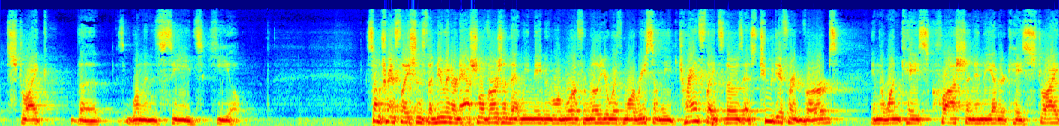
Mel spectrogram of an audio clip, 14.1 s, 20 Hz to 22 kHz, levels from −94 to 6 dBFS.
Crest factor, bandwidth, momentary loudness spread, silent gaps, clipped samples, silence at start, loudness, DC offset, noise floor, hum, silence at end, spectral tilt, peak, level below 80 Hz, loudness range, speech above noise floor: 8 dB; 16 kHz; 8 LU; none; under 0.1%; 0.1 s; -8 LUFS; under 0.1%; -39 dBFS; none; 0 s; -5.5 dB/octave; 0 dBFS; -36 dBFS; 5 LU; 32 dB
